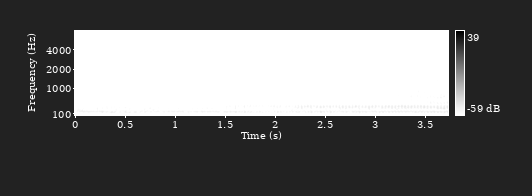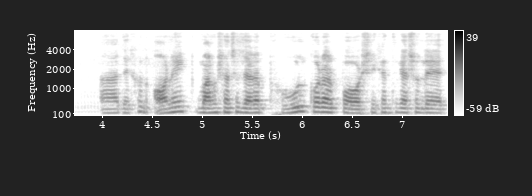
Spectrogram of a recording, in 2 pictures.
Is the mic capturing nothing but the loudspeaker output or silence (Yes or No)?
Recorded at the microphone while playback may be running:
No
